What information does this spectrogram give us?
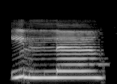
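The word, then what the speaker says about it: إِلَّا: Mun illa illa we press the letter lam bertasydid illa two characters long min.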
